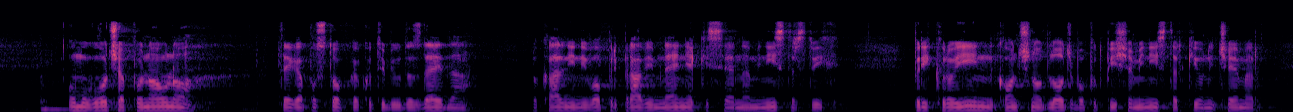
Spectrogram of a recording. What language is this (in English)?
Slovenian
